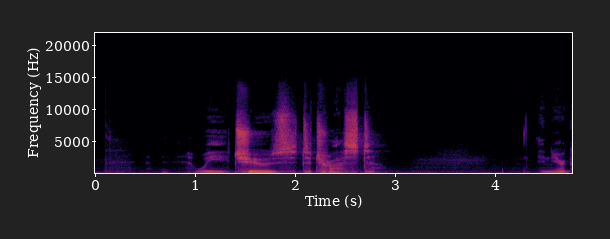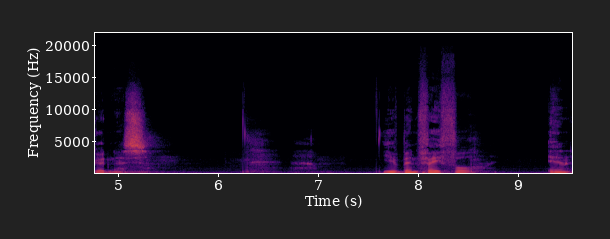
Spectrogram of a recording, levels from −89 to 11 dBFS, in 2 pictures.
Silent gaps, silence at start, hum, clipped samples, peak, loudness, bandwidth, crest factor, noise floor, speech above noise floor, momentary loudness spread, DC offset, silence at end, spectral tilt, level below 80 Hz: none; 0.1 s; 60 Hz at -65 dBFS; under 0.1%; -20 dBFS; -38 LUFS; 19 kHz; 22 dB; -67 dBFS; 28 dB; 24 LU; under 0.1%; 0 s; -3 dB/octave; -70 dBFS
